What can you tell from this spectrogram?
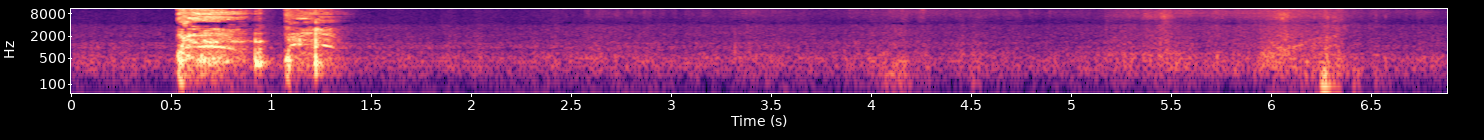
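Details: Night-time cough that wakes the person, bringing up and spitting out phlegm: two loud, rough cough bursts in close succession, then a quiet room with a faint brief sound near the end; wet cough.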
